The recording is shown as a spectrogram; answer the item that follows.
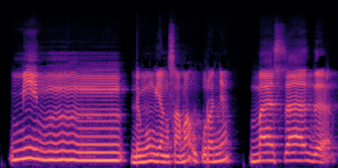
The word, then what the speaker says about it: مسد: Masad. Qalqalah lagi.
